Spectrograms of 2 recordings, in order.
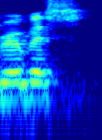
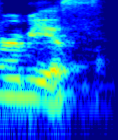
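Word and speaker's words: Rubeus: rubius for one oh I've always called said rubus no it's rubius okay you're this is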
